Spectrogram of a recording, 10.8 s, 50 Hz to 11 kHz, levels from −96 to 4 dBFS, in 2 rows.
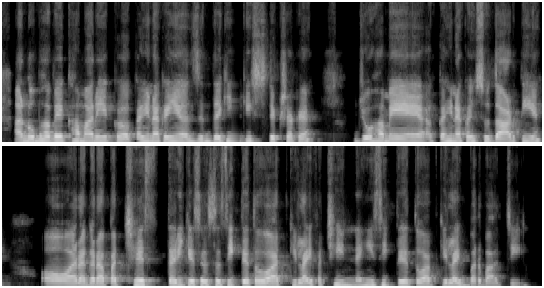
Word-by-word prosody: अनुभव 260 Hz, +6 st, +2 dB
एक 285 Hz, 0 st, +4 dB
हमारी 255 Hz, 0 st, +1 dB
एक 260 Hz, 0 st, -6 dB
कहीं 245 Hz, +2 st, 0 dB
न -, -, +5 dB
कहीं 250 Hz, -1 st, +2 dB
अ, 225 Hz, -, +1 dB
ज़िन्दगी 230 Hz, +3 st, -1 dB
की 260 Hz, -, -3 dB
शिक्षक 250 Hz, -1 st, -3 dB
है, 240 Hz, +6 st, -1 dB, 0.5 s
जो 230 Hz, +3 st, +2 dB
हमें 235 Hz, -2 st, +3 dB
अ, -, -, -7 dB
कहीं 235 Hz, +2 st, +1 dB
न 240 Hz, -, +3 dB
कहीं 265 Hz, 0 st, -1 dB
सुधारती 230 Hz, +2 st, +1 dB
है। 270 Hz, +3 st, -3 dB, 0.5 s
और 210 Hz, +1 st, +2 dB
अगर 220 Hz, +1 st, +2 dB
आप 225 Hz, -, +1 dB
अच्छे 240 Hz, +7 st, +2 dB
स 275 Hz, 0 st, -11 dB
तरीके 240 Hz, +1 st, +3 dB
से 265 Hz, -, +2 dB
उसे 255 Hz, 0 st, 0 dB
सीखते 240 Hz, -1 st, +1 dB
तो 255 Hz, -, +4 dB
आपकी 220 Hz, +1 st, +1 dB
लाइफ़ 215 Hz, +4 st, +1 dB
अच्छी, 255 Hz, +2 st, -4 dB
नहीं 210 Hz, +5 st, -4 dB
सीखते 245 Hz, -1 st, -1 dB
तो 235 Hz, -, +1 dB
आपकी 225 Hz, 0 st, -2 dB
लाइफ़ 215 Hz, 0 st, +1 dB
बर्बाद। 180 Hz, -2 st, -5 dB
जी। 205 Hz, -, -13 dB
240 Hz, 220 wpm, -23 LUFS, 220-255 Hz, 0.5 s, न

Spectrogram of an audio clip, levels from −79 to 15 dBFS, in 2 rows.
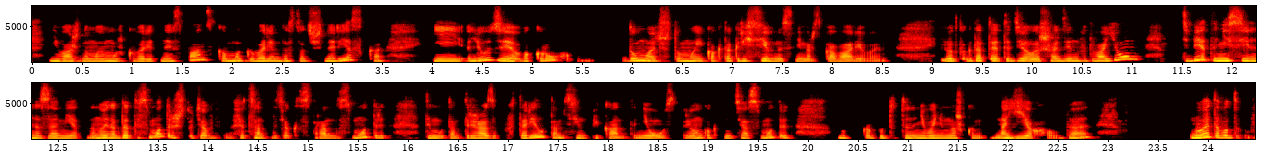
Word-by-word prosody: не 195 Hz, -4 st, +1 dB
важно, 180 Hz, -1 st, 0 dB
мой 175 Hz, +1 st, -1 dB
муж 185 Hz, 0 st, 0 dB
говорит 175 Hz, -3 st, -3 dB
на 180 Hz, 0 st, -1 dB
испанском, 325 Hz, -, -2 dB
мы 220 Hz, +2 st, +2 dB
говорим 195 Hz, -1 st, +1 dB
достаточно 195 Hz, 0 st, -3 dB
резко, 320 Hz, +9 st, -2 dB, 0.5 s
и 205 Hz, -2 st, +1 dB
люди 240 Hz, -3 st, +4 dB
вокруг 185 Hz, +10 st, -1 dB, 0.5 s
думают, 220 Hz, -1 st, +3 dB
что 210 Hz, -, -5 dB
мы 200 Hz, +2 st, +2 dB
как-то -, -, -1 dB
агрессивно 200 Hz, -4 st, +1 dB
с 155 Hz, -, -10 dB
ними 150 Hz, -, -1 dB
разговариваем. -, -, -1 dB, 0.5 s
И -, -, -1 dB
вот 190 Hz, 0 st, +5 dB
когда 200 Hz, 0 st, +1 dB
ты 225 Hz, 0 st, +1 dB
это 220 Hz, 0 st, -1 dB
делаешь 210 Hz, 0 st, +2 dB
один-вдвоем, 215 Hz, -, +2 dB, 0.4 s
тебе 265 Hz, +9 st, +3 dB
это 315 Hz, -6 st, -1 dB
не 230 Hz, +1 st, +9 dB
сильно 225 Hz, -6 st, +2 dB
заметно. 165 Hz, -2 st, -2 dB
Но 220 Hz, -, +4 dB
иногда 215 Hz, +1 st, +3 dB
ты 220 Hz, -2 st, -9 dB
смотришь, 240 Hz, 0 st, 0 dB
что -, -, -8 dB
тя 170 Hz, -, +1 dB
оф 165 Hz, -, -5 dB
официант 220 Hz, -5 st, -3 dB
на 150 Hz, -, -11 dB
тебя -, -, -5 dB
как-то -, -, -9 dB
странно 165 Hz, -1 st, -3 dB
смотрит, 280 Hz, +8 st, -2 dB, 0.3 s
ты 175 Hz, -, -1 dB
ему 155 Hz, -3 st, -1 dB
там 160 Hz, -1 st, -5 dB
3 165 Hz, +2 st, -1 dB
раза 175 Hz, -2 st, +2 dB
повторила 150 Hz, -4 st, +1 dB
там -, -, -2 dB
"sin 170 Hz, -3 st, -5 dB
picante", 150 Hz, -3 st, -3 dB
неострый, 155 Hz, -1 st, -2 dB
он 200 Hz, +5 st, 0 dB
как-то 185 Hz, -4 st, -6 dB
на -, -, -8 dB
тебя 170 Hz, +1 st, -2 dB
смотрит, 185 Hz, +9 st, -1 dB, 0.4 s
ну, 200 Hz, -4 st, -2 dB
как 180 Hz, -, -4 dB
будто 195 Hz, 0 st, -5 dB
ты 185 Hz, -, -1 dB
на 175 Hz, -, +1 dB
него 180 Hz, +1 st, +2 dB
немножко 180 Hz, 0 st, -1 dB
н -, -, -8 dB
наехал, 190 Hz, +2 st, +1 dB
да? 190 Hz, +8 st, 0 dB, 1.0 s
Но 235 Hz, +4 st, +8 dB
это 290 Hz, -1 st, +6 dB
вот 250 Hz, -1 st, +1 dB
в -, -, -19 dB
195 Hz, 185 wpm, -22 LUFS, 175-220 Hz, 1.0 s, не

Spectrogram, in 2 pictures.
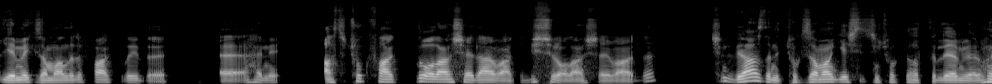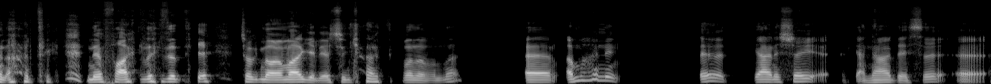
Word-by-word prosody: yemek 105 Hz, 0 st, +3 dB
zamanları 100 Hz, +1 st, +1 dB
farklıydı. 105 Hz, -3 st, -3 dB, 0.5 s
Eee, -, -, 0 dB, 0.3 s
hani, 95 Hz, -2 st, -5 dB, 0.5 s
az 110 Hz, 0 st, 0 dB
çok 140 Hz, -1 st, -6 dB
farklı 120 Hz, +3 st, 0 dB
olan 120 Hz, -2 st, +5 dB
şeyler 105 Hz, -3 st, +1 dB
vardı, 85 Hz, -4 st, 0 dB
bir 125 Hz, -, -6 dB
sürü -, -, -1 dB
olan 80 Hz, +1 st, -1 dB
şey 85 Hz, -1 st, -5 dB
vardı. 85 Hz, -, -4 dB, 0.5 s
Şimdi 150 Hz, -7 st, -8 dB
biraz 155 Hz, +5 st, +5 dB
da 120 Hz, -, 0 dB
hani 100 Hz, -, -2 dB
çok 110 Hz, -7 st, -9 dB
zaman 115 Hz, +1 st, +4 dB
geçtiği 115 Hz, 0 st, -3 dB
için 125 Hz, -4 st, -10 dB
çok 110 Hz, 0 st, -11 dB
da 105 Hz, -, -5 dB
hatırlayamıyorum, 95 Hz, -3 st, -1 dB
hani, 120 Hz, -4 st, +3 dB
artık -, -, -4 dB, 0.3 s
ne 115 Hz, +1 st, +5 dB
farklıydı 120 Hz, +3 st, +4 dB
diye 135 Hz, 0 st, +2 dB, 0.3 s
çok 115 Hz, -2 st, -1 dB
normal 110 Hz, +1 st, +8 dB
geliyor 100 Hz, -3 st, 0 dB
çünkü 105 Hz, +1 st, -5 dB
artık 125 Hz, -4 st, -5 dB
bana 100 Hz, -3 st, -1 dB
bunlar. 100 Hz, +8 st, -9 dB, 0.7 s
Eee, 105 Hz, 0 st, +6 dB, 0.2 s
ama 185 Hz, +3 st, 0 dB
hani 180 Hz, -9 st, -4 dB, 0.8 s
Evet, -, -, -2 dB, 0.3 s
yani, 115 Hz, 0 st, +2 dB
şey, 135 Hz, +4 st, -1 dB
eee 480 Hz, -, -8 dB, 0.3 s
Ya, -, -, -5 dB
neredeyse, 100 Hz, +3 st, -3 dB
eee, 485 Hz, 0 st, -2 dB
110 Hz, 150 wpm, -24 LUFS, 100-125 Hz, 0.8 s, normal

